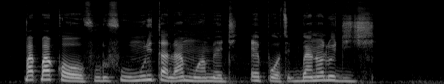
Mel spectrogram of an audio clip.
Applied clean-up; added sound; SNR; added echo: none; none; none; none.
